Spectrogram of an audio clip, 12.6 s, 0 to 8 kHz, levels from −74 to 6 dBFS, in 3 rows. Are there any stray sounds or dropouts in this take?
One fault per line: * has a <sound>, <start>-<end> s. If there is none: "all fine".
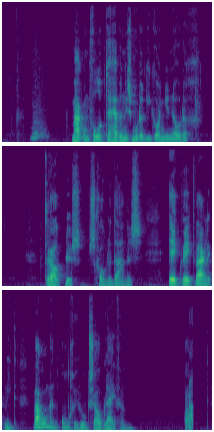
* has a whoosh, 0.6-1.0 s
* has a laugh, 12.1-12.2 s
